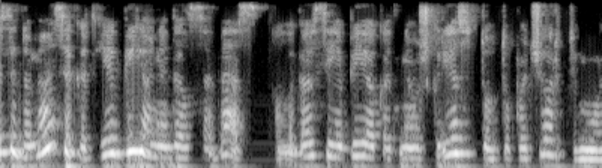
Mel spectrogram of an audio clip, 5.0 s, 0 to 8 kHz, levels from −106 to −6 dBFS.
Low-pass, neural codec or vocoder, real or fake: 7.2 kHz; none; real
